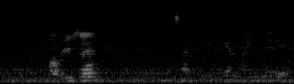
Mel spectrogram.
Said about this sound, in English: If anything, we can hear the air conditioner.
